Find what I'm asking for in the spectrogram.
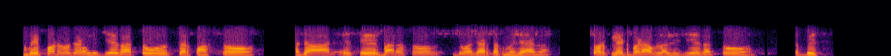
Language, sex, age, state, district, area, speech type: Hindi, female, 30-45, Bihar, Madhepura, rural, conversation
